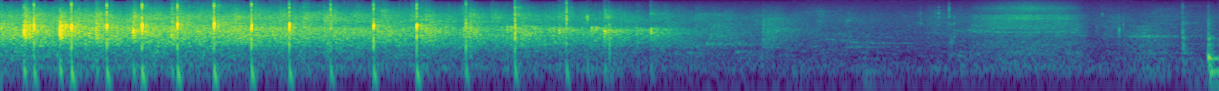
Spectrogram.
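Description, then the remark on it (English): A group claps together for the helpers in a lively burst of applause that rings out loudly for several seconds, then tapers off into quieter room noise with a faint rustle near the end. “Helpers, let's give them a clap.”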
